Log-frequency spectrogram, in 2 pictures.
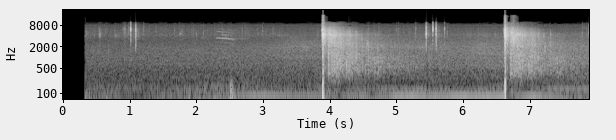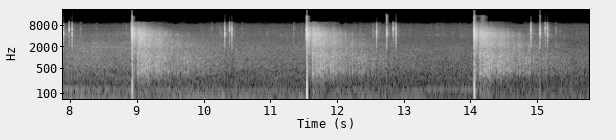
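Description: A revolver's hammer clicks as it is cocked.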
